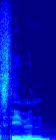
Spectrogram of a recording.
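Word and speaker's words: Stephan: My name's Steven, spelled with a PH and an A like Stefan, but it's said Steven.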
